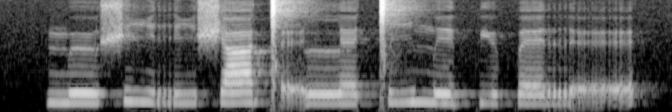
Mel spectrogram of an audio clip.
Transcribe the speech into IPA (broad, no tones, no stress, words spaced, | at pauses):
mø ʃiri ʃaǀɛ̰lːɛ ǀimepʲøpɛ rɛ̰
